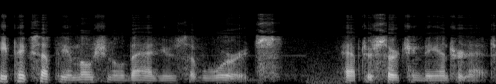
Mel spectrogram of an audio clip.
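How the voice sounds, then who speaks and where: A man speaks in a flat monotone at a moderate pace. His pitch is fairly low. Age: 70s. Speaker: radio guest, conspiracy commentator. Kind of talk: radio interview. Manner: earnest, hesitant with repetitions.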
